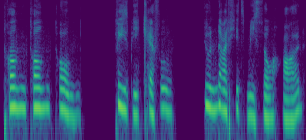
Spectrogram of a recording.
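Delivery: high, small squeaking voice; tiny squeaky voice. A narrator's reading. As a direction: squeak like a tiny wood spirit. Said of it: "tiny voice squeak".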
